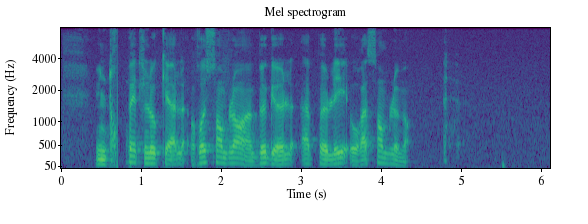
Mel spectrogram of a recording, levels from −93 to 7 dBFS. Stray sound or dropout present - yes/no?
yes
